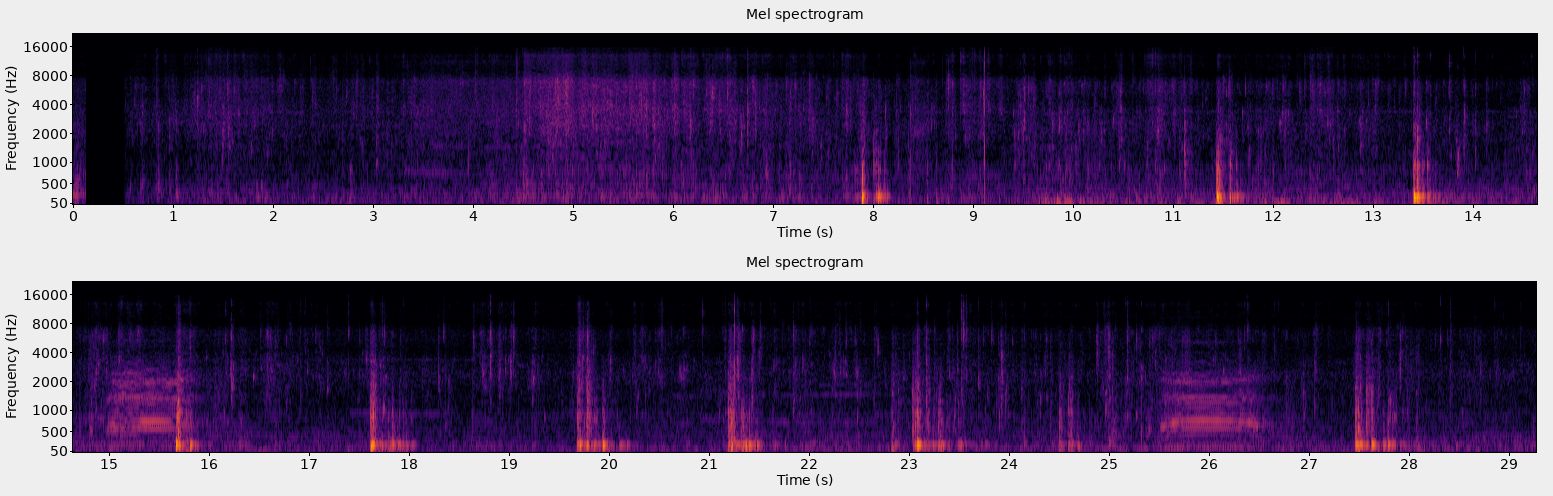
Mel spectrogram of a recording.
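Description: Freshly picked cucumbers being rubbed clean by hand in a bucket of water and dropped one at a time into a second bucket of water, a wet splash-knock every second or two. A small livestock animal bleats twice in the background.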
